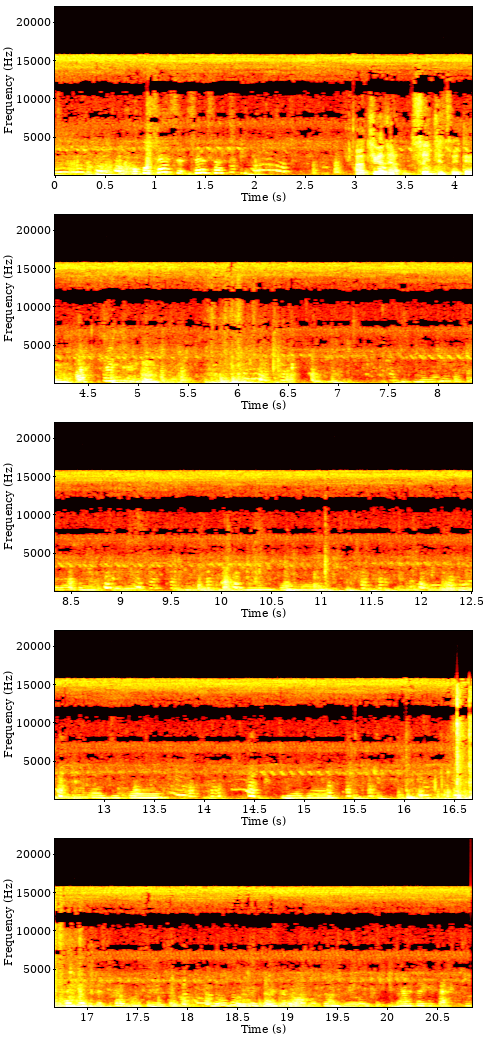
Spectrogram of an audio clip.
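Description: Hens cluck and murmur close by.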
